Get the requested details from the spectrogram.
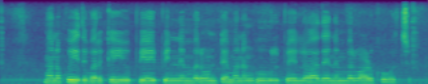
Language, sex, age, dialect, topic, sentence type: Telugu, female, 25-30, Telangana, banking, statement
